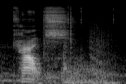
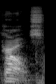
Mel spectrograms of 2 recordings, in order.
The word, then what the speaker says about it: Caos: I originally called it Chaos, but apparently it turned out to be called Caos. Because it's an Italian first-person shooter game, actually. So, yeah, Caos. That's basically what it's pronounced.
